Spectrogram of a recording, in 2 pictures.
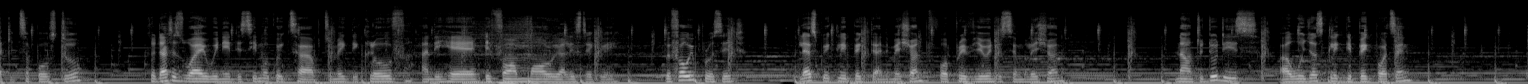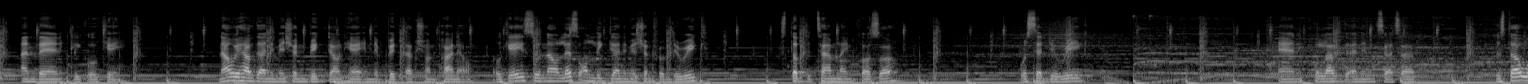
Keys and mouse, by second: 3.3 middle click, 13.5-16.8 drag, 21.4 click, 23.8 click, 25.6 click, 26.2 click, 26.5 click, 28.7 click.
